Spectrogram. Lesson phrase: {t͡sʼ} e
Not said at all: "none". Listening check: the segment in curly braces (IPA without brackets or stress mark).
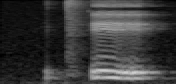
t͡sʼ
